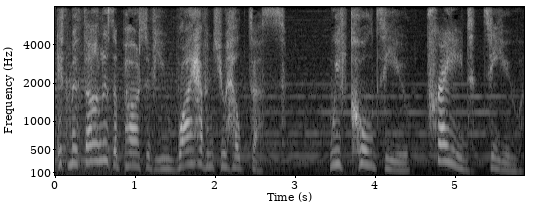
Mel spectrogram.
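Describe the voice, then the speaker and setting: An actress playing a composed, determined young heroine in a fantasy video game, speaking in an earnest, plain way. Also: female voice, mid-range voice, very animated, moderate pace, close to an everyday voice. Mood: pleading. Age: young adult. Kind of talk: dramatic video game acting. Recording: orchestral game music behind the voice.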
